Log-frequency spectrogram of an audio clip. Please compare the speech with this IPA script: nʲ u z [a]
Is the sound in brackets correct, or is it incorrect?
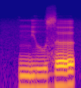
incorrect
